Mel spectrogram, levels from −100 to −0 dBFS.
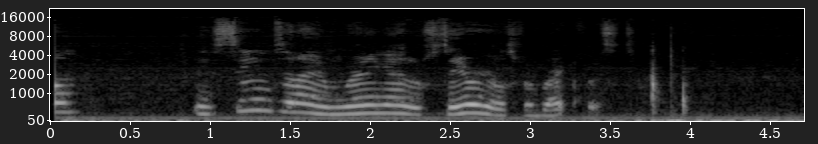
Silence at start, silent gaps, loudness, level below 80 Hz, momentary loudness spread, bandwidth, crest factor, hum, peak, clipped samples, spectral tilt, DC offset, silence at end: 0 s; none; -44 LUFS; -62 dBFS; 24 LU; 16 kHz; 18 dB; none; -26 dBFS; under 0.1%; -5.5 dB/octave; under 0.1%; 0 s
